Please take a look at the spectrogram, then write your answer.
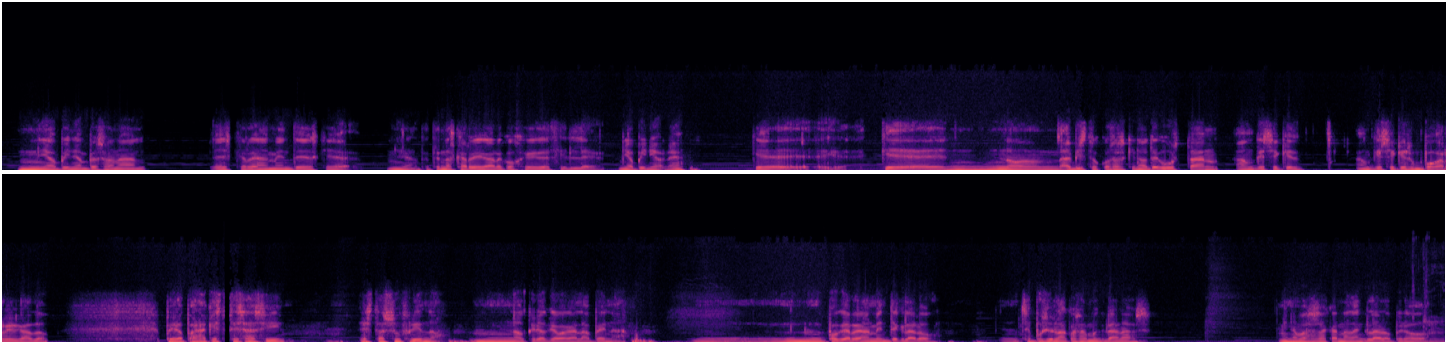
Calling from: Palma, Balearic Islands, Spain; de Palma, Mallorca

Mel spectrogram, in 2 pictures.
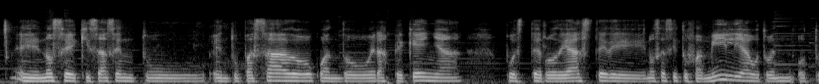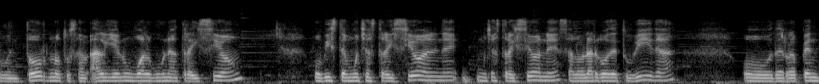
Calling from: Madrid, Community of Madrid, Spain; de Madrid

